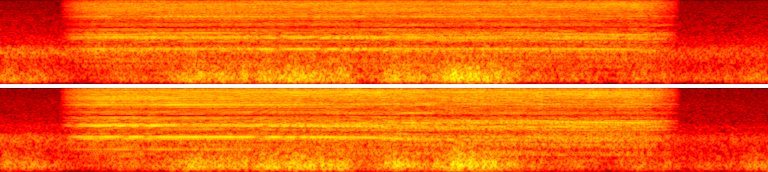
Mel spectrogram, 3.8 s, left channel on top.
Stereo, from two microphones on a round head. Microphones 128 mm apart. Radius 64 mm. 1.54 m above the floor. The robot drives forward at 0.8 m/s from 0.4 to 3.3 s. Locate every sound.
Only background noise.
